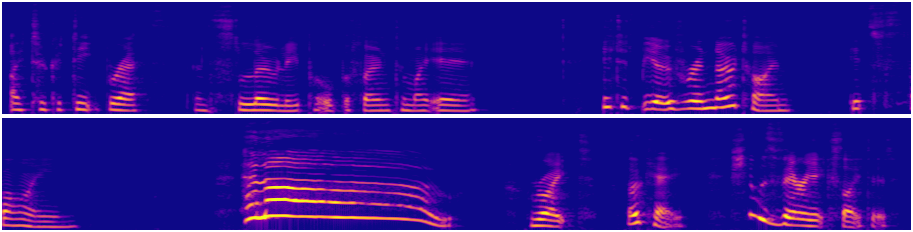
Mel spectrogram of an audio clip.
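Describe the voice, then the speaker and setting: A woman's voice: medium pitch, measured pace, a little mellow. A woman narrating a scripted first-person audiobook story.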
